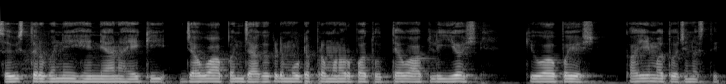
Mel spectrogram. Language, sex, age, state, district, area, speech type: Marathi, male, 18-30, Maharashtra, Aurangabad, rural, spontaneous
